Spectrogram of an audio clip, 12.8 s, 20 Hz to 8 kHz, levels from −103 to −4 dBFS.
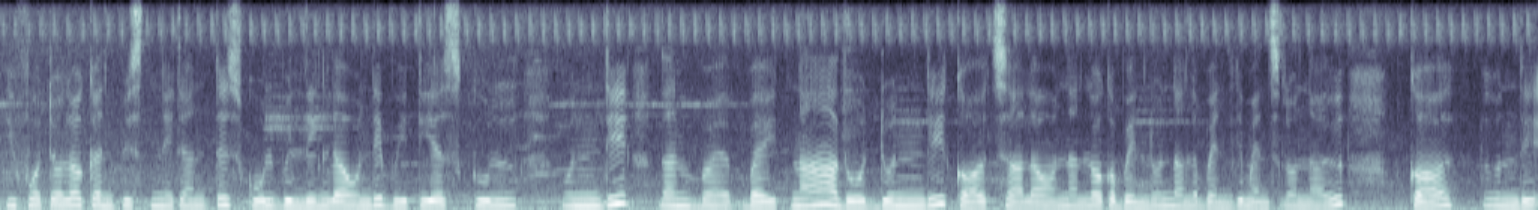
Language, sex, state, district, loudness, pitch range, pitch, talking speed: Telugu, female, Andhra Pradesh, Visakhapatnam, -16 LUFS, 215-230 Hz, 225 Hz, 125 wpm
